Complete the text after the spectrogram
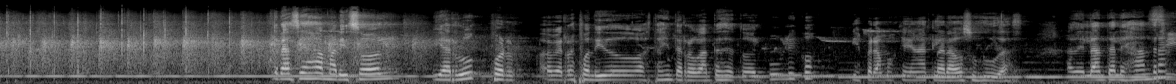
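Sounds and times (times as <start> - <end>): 
audience applause at a public discussion on plurinationality in Bolivia: 0.0 - 5.1
low hum: 0.0 - 11.7
speech: 2.8 - 11.7.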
